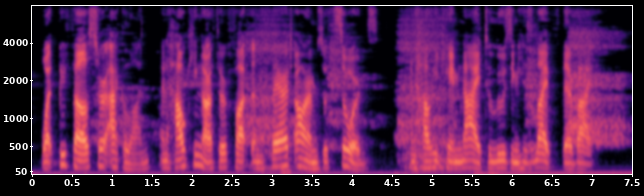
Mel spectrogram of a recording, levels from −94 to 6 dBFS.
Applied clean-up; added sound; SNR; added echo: classical method log-MMSE.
